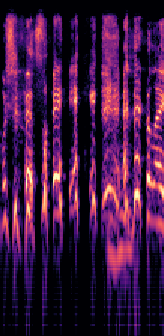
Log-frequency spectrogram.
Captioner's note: laughing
